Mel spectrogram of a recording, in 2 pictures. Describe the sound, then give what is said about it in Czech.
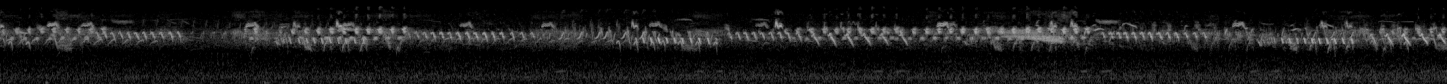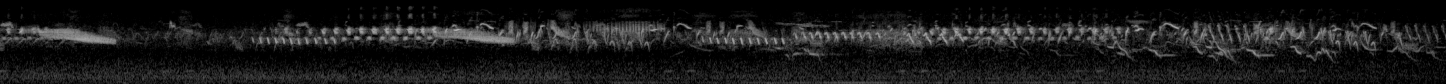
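A dense dawn chorus in a deciduous forest in southern Moravia, recorded in 2010: chaffinches, blackcaps, starlings, yellowhammer, orioles, hawfinch and collared flycatcher singing and chirping at once, overlapping trills and whistles filling the air continuously, with no talking. “Druhá zvuková rekonstrukce, která právě doznívá, zachycuje raní ptačí koncert z listnatého lesa na jihu Moravy v roce 2010.”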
